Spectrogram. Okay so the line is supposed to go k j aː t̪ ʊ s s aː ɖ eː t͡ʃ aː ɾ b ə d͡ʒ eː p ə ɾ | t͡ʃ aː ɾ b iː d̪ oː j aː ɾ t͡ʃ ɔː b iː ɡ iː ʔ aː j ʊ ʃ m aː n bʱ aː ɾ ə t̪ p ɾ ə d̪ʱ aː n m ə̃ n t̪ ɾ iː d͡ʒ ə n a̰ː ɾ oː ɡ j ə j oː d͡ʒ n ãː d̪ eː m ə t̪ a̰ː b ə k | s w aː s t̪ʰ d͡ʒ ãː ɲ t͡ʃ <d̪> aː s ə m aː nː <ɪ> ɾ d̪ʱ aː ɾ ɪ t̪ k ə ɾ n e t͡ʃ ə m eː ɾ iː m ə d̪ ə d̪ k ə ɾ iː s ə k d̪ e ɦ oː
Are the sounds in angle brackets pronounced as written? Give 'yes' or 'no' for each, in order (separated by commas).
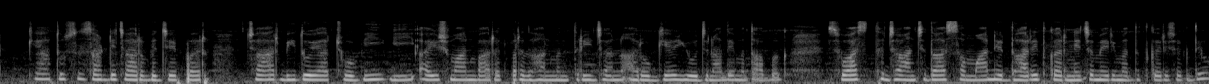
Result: yes, yes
